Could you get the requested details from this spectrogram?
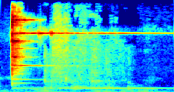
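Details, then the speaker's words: Weber test: a tuning fork is struck and placed at the centre of the head, giving a sharp strike then a fading pure tone. The patient hears it equally in both ears, so there is no lateralization. "ears equal okay so good there is no lateralization of sound"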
